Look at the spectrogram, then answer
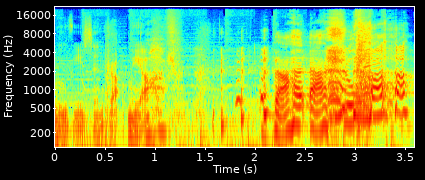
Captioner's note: laughs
